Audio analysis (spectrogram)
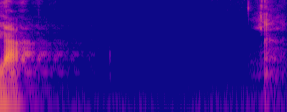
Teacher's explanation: जिनका उच्चारण करते समय जीभ का अग्र भाग बीच में स्पर्श करे हवा पारश्वों से संघर्ष करते हुए निकले उसे पार्श्विक व्यंजन कहते हैं।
